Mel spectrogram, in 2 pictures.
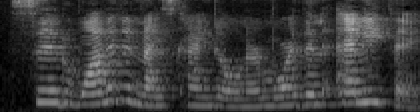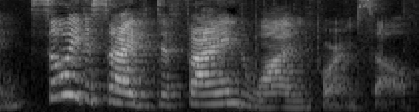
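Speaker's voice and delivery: put-on lively read-aloud for young children; storybook reading. A narrator's reading. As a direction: read it like a picture book to second graders. Teacher reads picture book aloud.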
